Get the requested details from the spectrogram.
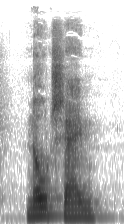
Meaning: a distress signal
- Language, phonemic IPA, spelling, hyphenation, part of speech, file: Dutch, /ˈnoːt.sɛi̯n/, noodsein, nood‧sein, noun, Nl-noodsein.ogg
